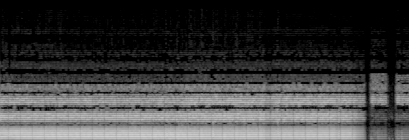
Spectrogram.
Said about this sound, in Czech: Houká tam telefon někomu.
